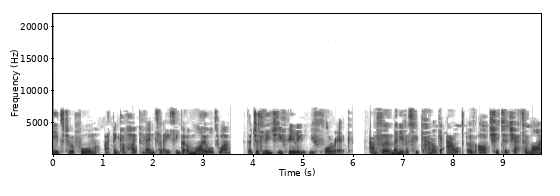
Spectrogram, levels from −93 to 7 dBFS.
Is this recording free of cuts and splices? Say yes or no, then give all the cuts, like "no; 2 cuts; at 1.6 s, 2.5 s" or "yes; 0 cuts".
no; 1 cut; at 2.5 s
